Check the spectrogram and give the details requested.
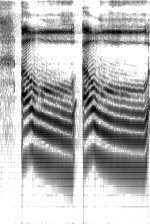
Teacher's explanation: জিব্বার গোড়াটা আমাদের উপরে যে মুখের তালু আছে একদম তার পিছনে লাগিয়ে কন্টিনিউয়াস একটা আওয়াজ করতে হবে, নরম আওয়াজ। আও আও, নরম একটা চলমান আওয়াজ করতে হবে। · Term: গইন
